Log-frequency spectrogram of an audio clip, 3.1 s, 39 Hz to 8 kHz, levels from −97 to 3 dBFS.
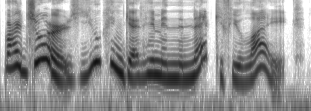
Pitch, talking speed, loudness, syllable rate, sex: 245 Hz, 230 wpm, -16 LUFS, 4.6 syllables/s, female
